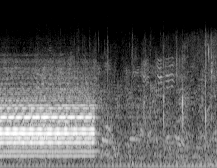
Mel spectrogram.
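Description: A football ground siren sounds one steady horn blast of several pitches at once, about two seconds long, then cuts off. It is the siren that ends the quarter break and calls the players back to resume play.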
